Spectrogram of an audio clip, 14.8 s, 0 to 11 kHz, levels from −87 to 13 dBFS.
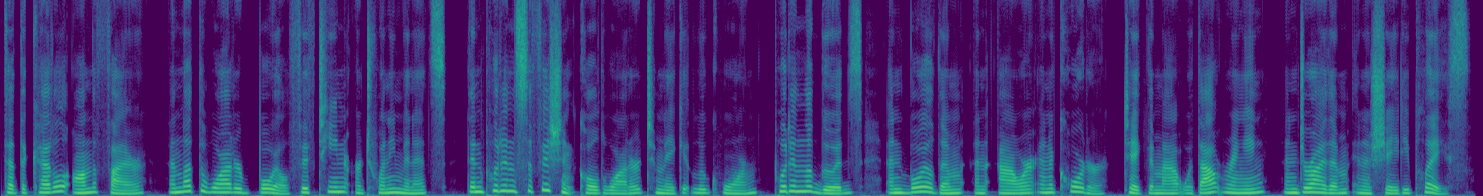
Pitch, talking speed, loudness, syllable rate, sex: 210 Hz, 195 wpm, -17 LUFS, 4.9 syllables/s, female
